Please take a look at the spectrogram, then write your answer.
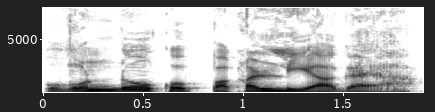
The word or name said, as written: गुंडा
